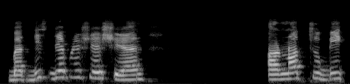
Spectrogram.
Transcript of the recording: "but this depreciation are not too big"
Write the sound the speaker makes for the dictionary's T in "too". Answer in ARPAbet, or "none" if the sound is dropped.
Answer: T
